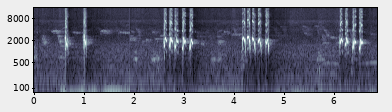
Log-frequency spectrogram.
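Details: Lure song of a yellow-vented bulbul: two isolated notes, then short bursts of four or five quick bubbly notes separated by quiet gaps, softer than the rest.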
